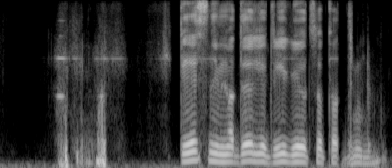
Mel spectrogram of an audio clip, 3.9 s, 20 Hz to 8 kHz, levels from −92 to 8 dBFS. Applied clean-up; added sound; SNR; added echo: neural diffusion model UNIVERSE++.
